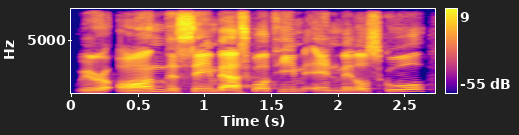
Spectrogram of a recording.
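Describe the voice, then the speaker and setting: A man's voice: a little high, moderate pace, clean tone, dry recording, studio quality. A young man as a podcast guest, chatting casually in rambling, slangy bro talk. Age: young adult. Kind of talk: casual chat.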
